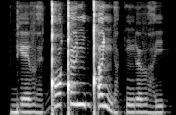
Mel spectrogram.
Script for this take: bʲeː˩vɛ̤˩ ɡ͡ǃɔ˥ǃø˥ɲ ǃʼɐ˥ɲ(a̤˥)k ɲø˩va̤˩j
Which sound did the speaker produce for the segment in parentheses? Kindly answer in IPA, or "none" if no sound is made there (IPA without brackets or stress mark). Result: a̤˩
